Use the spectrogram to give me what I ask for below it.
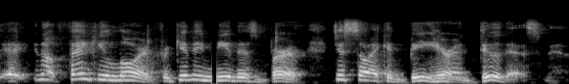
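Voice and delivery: ordinary delivery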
